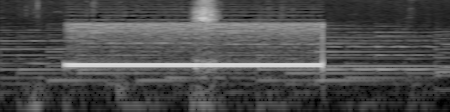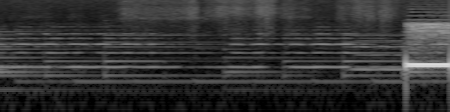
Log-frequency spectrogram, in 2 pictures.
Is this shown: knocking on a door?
no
